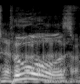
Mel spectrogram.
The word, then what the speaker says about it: Pujols: I'm like, "No, that's how you say his name. It's Pujols."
